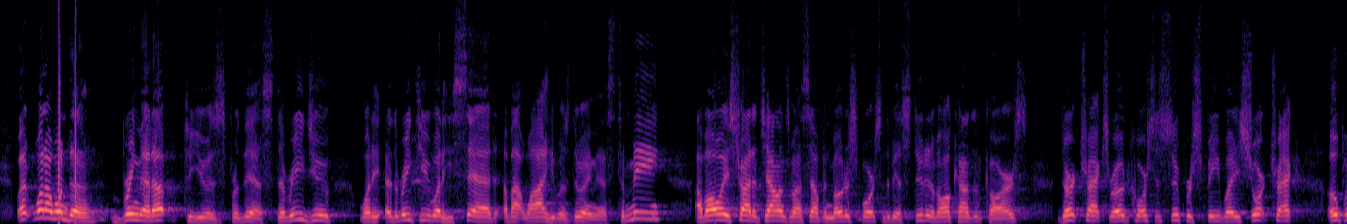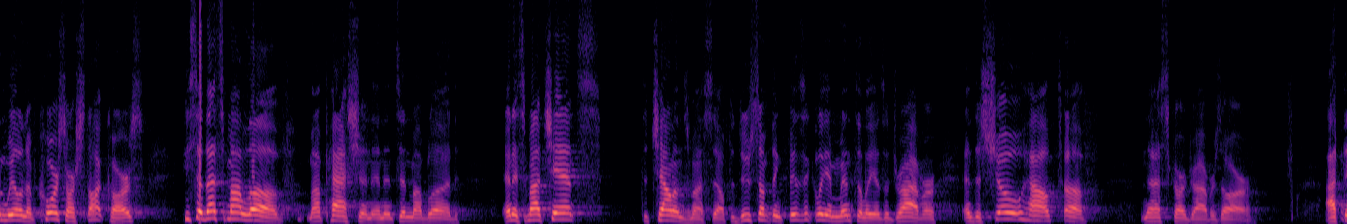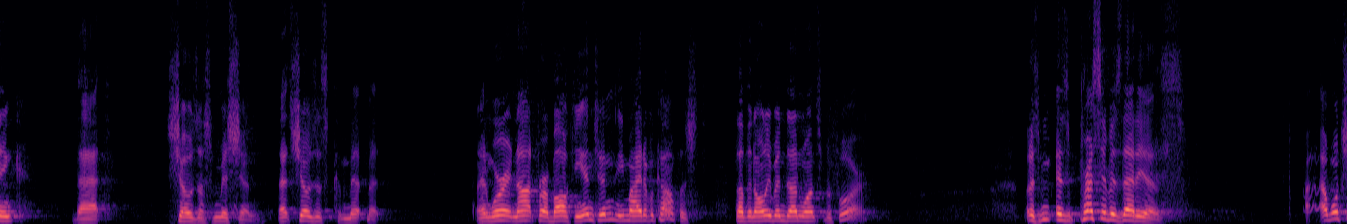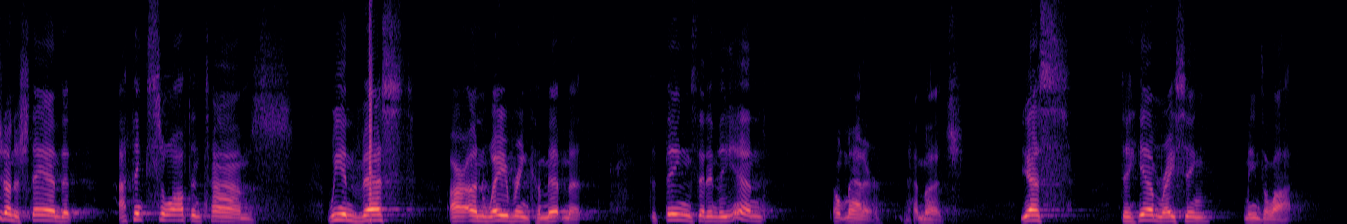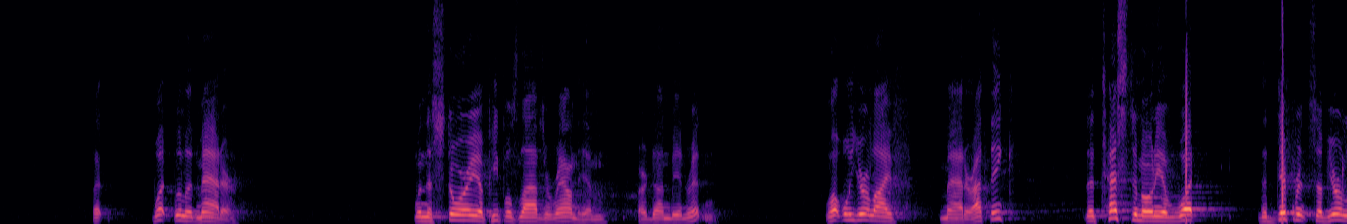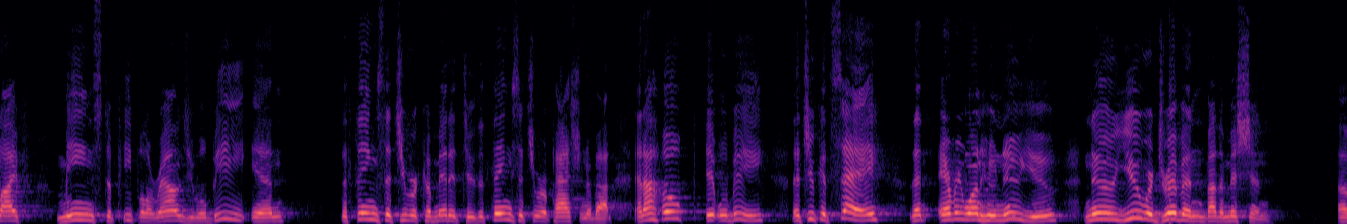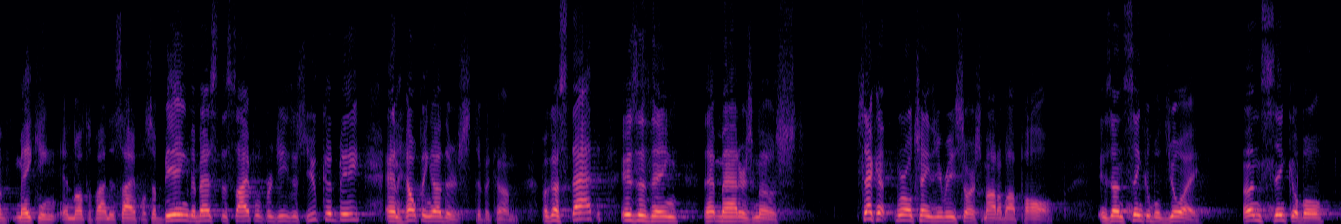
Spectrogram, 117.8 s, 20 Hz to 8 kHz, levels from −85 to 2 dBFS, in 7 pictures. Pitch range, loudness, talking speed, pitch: 150-200 Hz, -32 LUFS, 145 wpm, 170 Hz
